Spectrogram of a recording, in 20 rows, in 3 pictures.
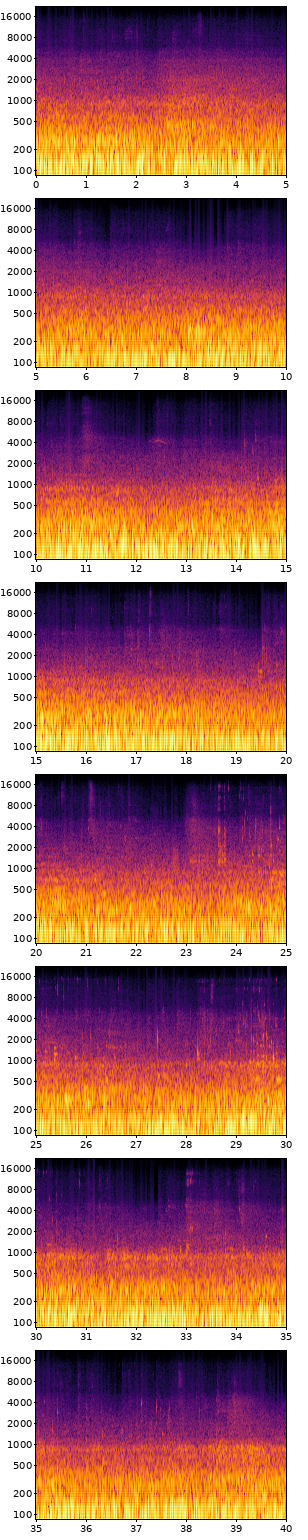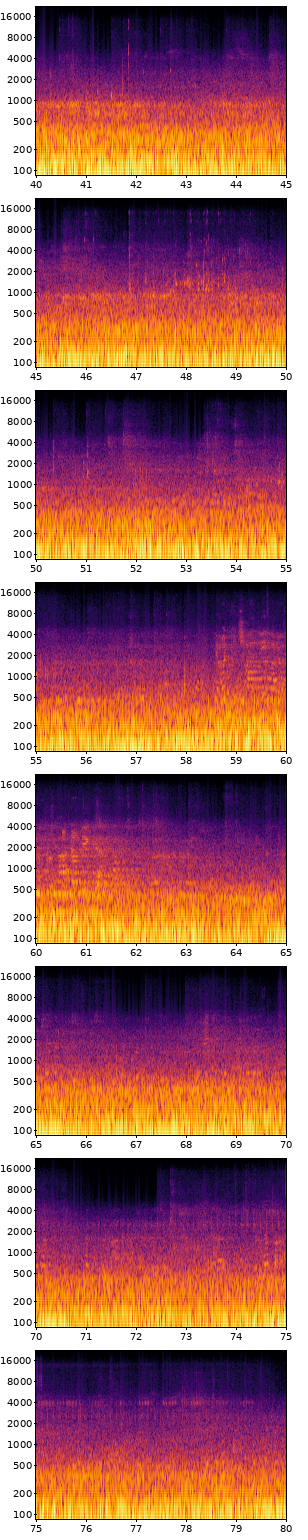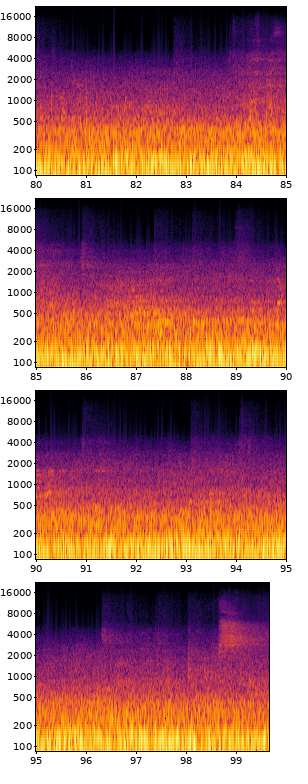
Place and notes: At Zeche Zollverein in Hall 8. The sound of a temporary sound installation by sound artist Christine Kubisch plus steps and voices of visitors during the opening. The title of the work is" Unter Grund". The sound room is composed out of recordings of the 1000 m underground constantly working water pump system underneath the mine areal.
The work has been presented during the festival"Now"
soundmap nrw - topographic field recordings, social ambiences and art places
